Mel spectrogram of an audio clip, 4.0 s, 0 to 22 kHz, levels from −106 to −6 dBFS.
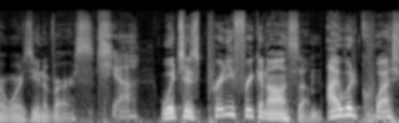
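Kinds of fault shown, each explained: No technical fault can be heard in this speech recording. There is nothing to list under any kind of fault.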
